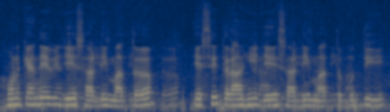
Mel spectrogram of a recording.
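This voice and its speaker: A man teaching the pronunciation and meaning of Sikh scripture, patiently repeating verses slowly to model how they should be said. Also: on the high side, level tone, crowd noise. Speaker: Gurbani teacher.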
